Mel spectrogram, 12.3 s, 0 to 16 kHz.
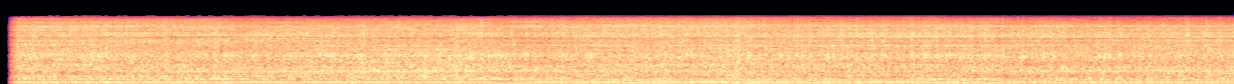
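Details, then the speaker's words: BMW 330Ci E46 at idle with intake cleaner sprayed around the intake boot to the throttle body: steady airy hiss, and the idle changes when sprayed, confirming a vacuum leak. "As soon as we do spray this on, idle changes. So looks like we have a vacuum leak."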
